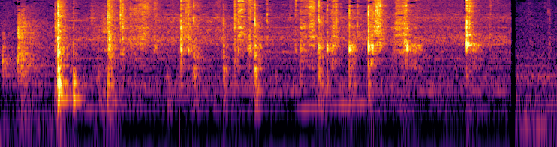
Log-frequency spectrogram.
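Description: A spoon stirring stewing ratatouille in a pan, scraping and clinking against the metal in quick irregular knocks, close and fairly quiet with no talk.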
